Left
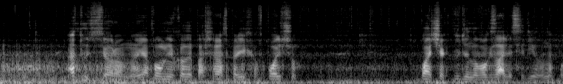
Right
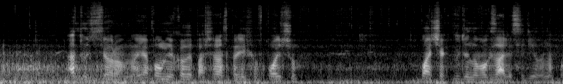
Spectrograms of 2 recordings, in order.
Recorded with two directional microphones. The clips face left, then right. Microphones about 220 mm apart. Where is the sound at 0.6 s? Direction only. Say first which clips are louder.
Left 2 dB; 15° left (ahead or behind).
